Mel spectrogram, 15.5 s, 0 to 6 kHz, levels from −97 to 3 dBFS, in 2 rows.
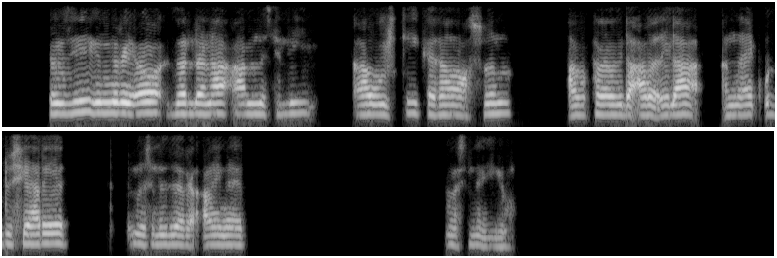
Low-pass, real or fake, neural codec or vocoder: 5.4 kHz; fake; codec, 16 kHz, 2 kbps, FreqCodec, smaller model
